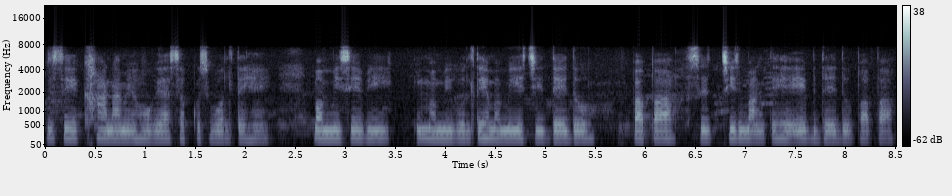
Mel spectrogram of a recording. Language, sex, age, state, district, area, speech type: Hindi, female, 30-45, Uttar Pradesh, Jaunpur, rural, spontaneous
